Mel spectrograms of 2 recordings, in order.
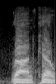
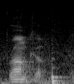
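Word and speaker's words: Wronko: Ronco with silent W. Ronco.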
